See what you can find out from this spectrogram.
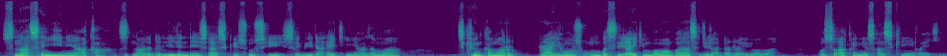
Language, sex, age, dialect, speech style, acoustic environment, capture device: Hausa, male, 25-34, Nigeria - Kano, happy; relaxed, nature, mobile / Linux / Chrome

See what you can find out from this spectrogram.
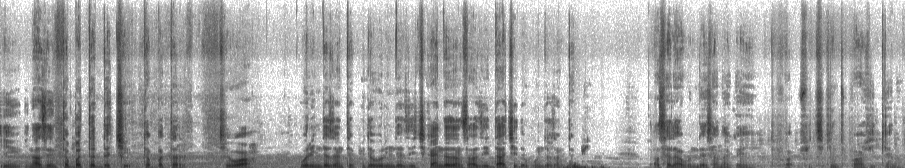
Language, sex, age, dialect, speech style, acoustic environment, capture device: Hausa, male, 25-34, Nigeria - Katsina, happy, nature, mobile / Linux / Chrome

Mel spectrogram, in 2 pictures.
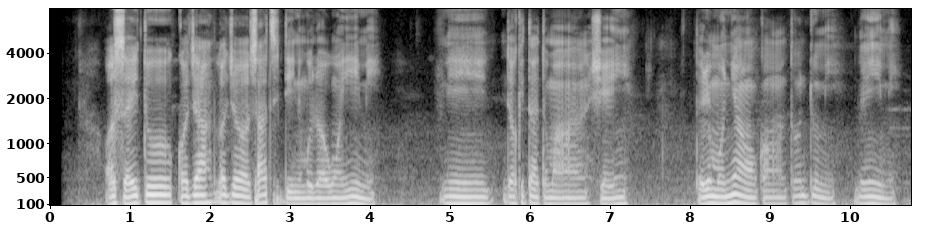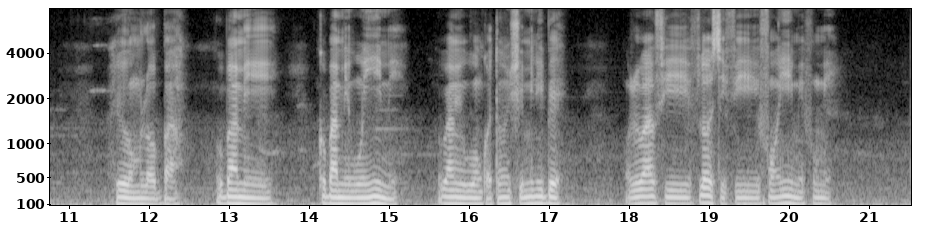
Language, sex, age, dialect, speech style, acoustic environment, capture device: Yoruba, male, 18-24, Nigeria - Ibadan, focused, silence, mobile / Linux / Chrome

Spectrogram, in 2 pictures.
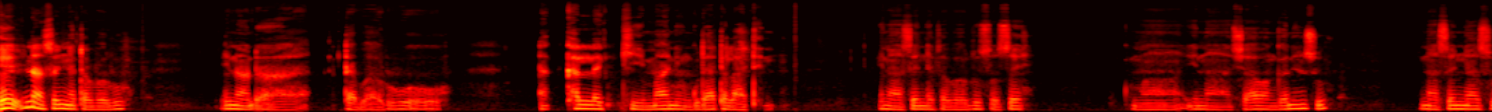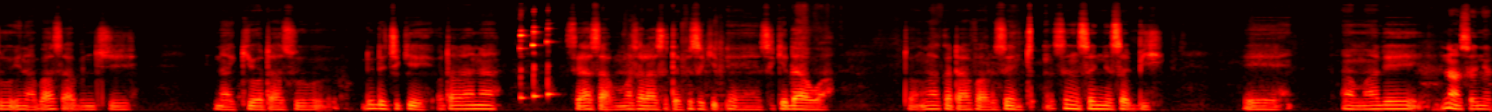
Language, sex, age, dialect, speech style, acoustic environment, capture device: Hausa, female, 25-34, Nigeria - Kano, happy; focused; relaxed, silence, mobile / Linux / Chrome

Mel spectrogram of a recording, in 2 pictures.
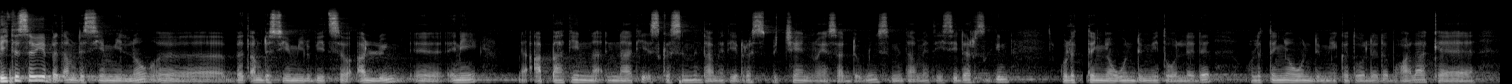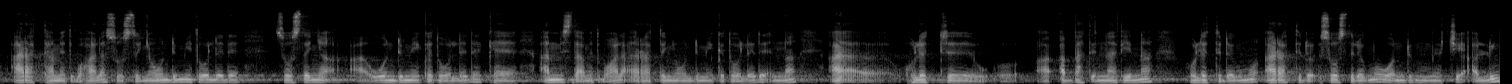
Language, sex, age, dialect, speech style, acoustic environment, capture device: Amharic, male, 18-24, Ethiopia - Addis Ababa, excited, silence, mobile / Linux / Chrome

